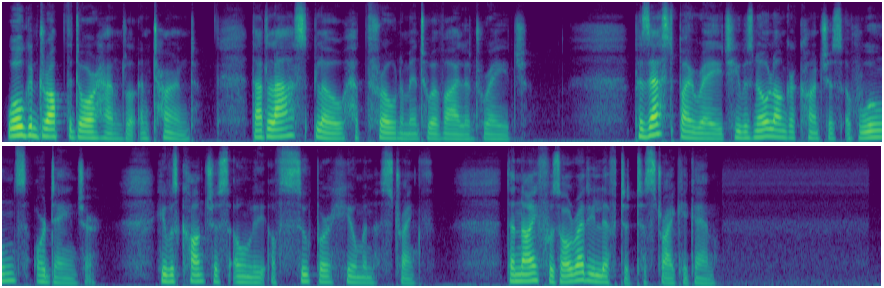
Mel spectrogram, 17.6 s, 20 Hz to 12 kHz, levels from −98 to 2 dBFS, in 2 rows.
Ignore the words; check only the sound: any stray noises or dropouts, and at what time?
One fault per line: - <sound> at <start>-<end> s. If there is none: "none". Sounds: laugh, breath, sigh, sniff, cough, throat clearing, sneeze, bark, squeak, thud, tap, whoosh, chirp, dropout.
none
